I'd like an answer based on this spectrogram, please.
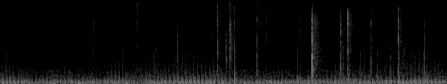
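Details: A sleeping cat's gentle purr forms a dense low rumble, steady and rhythmic, while a crackling fire adds scattered clicks and a few louder pops.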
